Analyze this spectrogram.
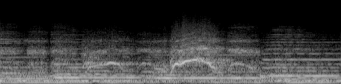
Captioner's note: scream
